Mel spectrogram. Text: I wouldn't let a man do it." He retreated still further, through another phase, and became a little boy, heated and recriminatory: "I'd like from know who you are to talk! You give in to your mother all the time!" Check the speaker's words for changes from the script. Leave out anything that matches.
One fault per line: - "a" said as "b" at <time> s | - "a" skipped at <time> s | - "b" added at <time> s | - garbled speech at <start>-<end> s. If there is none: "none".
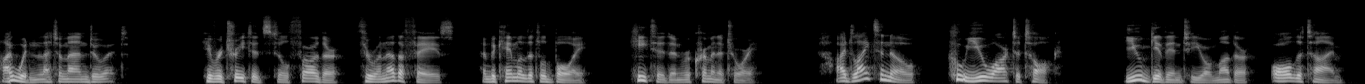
- "from" said as "to" at 8.7 s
